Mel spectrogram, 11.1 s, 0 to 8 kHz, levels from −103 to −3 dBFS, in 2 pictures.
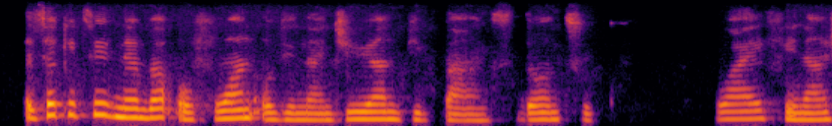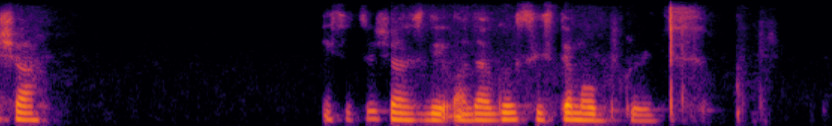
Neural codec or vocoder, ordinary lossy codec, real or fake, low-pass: none; Opus, 16 kbps; real; 7.2 kHz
